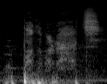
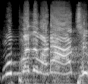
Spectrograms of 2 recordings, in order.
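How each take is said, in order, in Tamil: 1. மெதுவாகச் சொல்லப்பட்டது. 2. சத்தமாகச் சொல்லப்பட்டது.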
